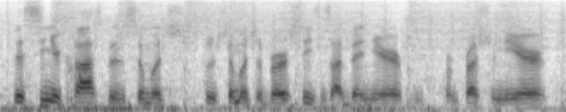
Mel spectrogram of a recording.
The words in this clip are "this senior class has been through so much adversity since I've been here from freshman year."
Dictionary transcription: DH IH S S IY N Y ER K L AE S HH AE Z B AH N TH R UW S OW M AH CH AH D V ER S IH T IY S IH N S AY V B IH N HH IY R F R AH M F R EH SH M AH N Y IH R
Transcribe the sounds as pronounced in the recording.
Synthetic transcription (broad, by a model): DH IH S S IY N Y ER K L AE S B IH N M AH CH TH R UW S OW M AH CH AH D V ER S IH T IY S IH N S AY V B IH N HH IY R F R AH M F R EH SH AH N Y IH R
